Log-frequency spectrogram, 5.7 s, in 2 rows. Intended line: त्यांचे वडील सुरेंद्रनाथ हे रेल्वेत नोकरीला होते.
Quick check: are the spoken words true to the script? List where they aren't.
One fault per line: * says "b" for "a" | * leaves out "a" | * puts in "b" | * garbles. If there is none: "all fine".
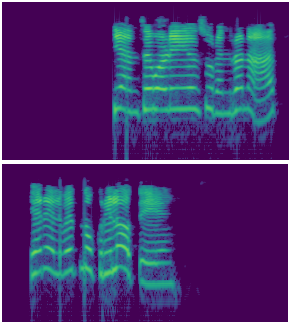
all fine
